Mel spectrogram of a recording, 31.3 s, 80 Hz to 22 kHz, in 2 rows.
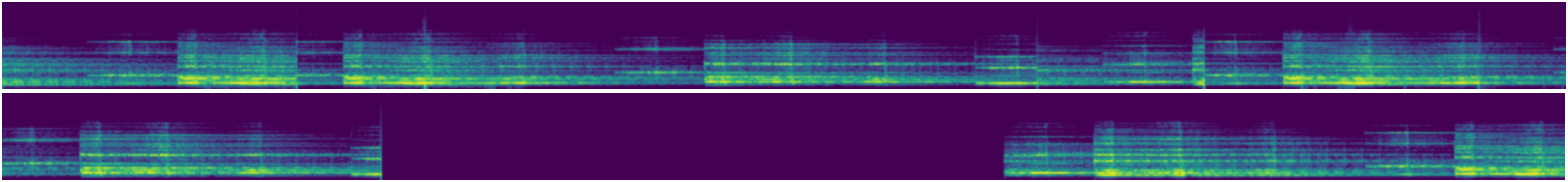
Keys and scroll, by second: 2.9 typing.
